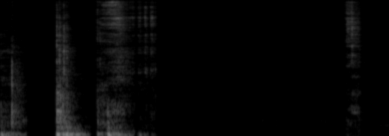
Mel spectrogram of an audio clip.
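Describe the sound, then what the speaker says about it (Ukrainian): A few muffled clunks and scrapes of a metal frying pan set down on a stove and shifted, close by, then quiet with one more soft knock near the end. "Тепер сковорідку ставлю на плиту"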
